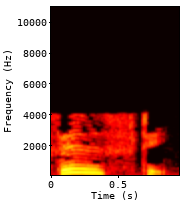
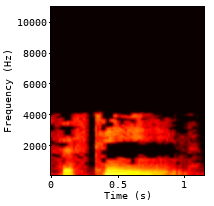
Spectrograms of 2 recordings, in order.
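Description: First: "fifty" with a long, high FIIIF and short ending; exaggerated first-syllable stress. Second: "fifteen" with a long drawn-out TEEEN; exaggerated final stress. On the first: Teacher exaggerating so it's easier to notice, "fifty" with lengthened FIF. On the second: Teacher exaggerating so it's easier to notice, "fifteen" with lengthened TEEN. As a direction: stretch the last vowel of "fifteen". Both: Shown as a demonstration. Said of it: "I will exaggerate them first".

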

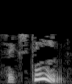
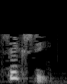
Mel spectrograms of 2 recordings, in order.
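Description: First: Put-on "sixteen" stressed on TEEN without dragging; natural final stress. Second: "sixty" stressed on a high SIX, short ending; natural first-syllable stress. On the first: Teacher now saying them naturally, "sixteen" stressed on TEEN. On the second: Teacher now saying them naturally, "sixty" stressed on SIX. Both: Shown as a demonstration. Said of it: "Now I'll say them naturally".

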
